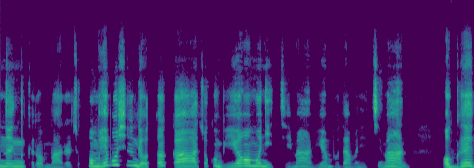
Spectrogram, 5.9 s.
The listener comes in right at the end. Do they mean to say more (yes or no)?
no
